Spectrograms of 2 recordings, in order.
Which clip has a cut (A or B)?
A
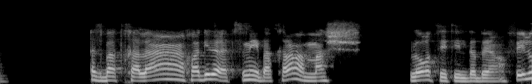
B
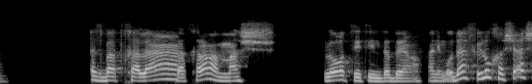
B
